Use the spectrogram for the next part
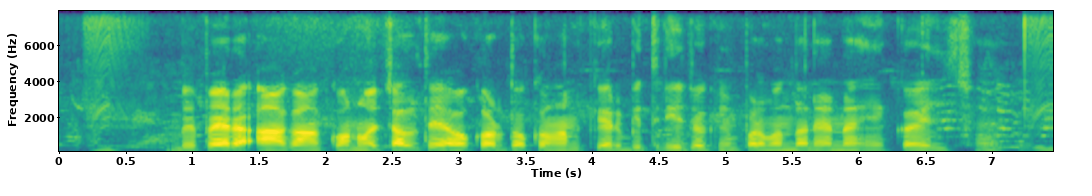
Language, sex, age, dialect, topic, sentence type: Maithili, male, 31-35, Bajjika, banking, statement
